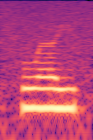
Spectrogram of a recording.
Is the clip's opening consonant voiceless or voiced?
voiced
